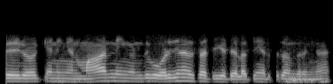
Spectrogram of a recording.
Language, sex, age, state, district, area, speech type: Tamil, male, 18-30, Tamil Nadu, Tiruvarur, urban, conversation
